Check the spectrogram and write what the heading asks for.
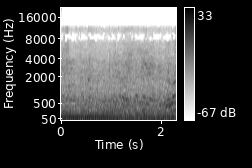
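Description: Background chatter of a crowd of photographers and onlookers over a steady low hum.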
